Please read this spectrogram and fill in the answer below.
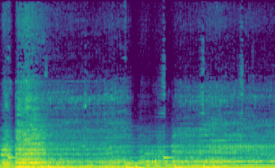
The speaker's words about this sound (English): Prison camp did not have any windows or doors, so the tiger roars must have petrified the prisoners.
